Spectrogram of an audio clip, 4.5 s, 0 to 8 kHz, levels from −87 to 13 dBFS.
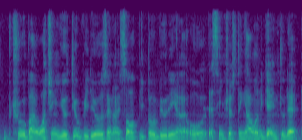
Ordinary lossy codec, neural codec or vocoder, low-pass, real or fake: none; none; 7.2 kHz; real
